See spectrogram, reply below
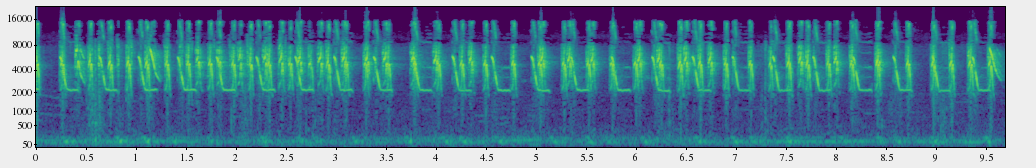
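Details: Prenjak lumut tailorbird lure call meant to attract birds: a rapid, steady chain of high chirps with downward flicks, about four notes a second without pause.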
